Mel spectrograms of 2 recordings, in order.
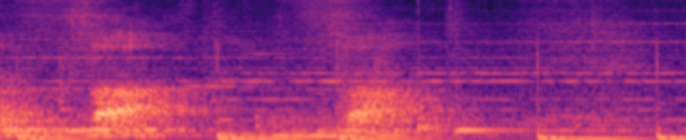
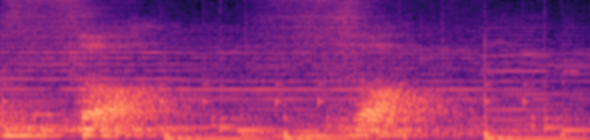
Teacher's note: Está acompañada de un sonido grave de las cuerdas vocales de la garganta. Es interdental y fricativa, como si fuera la dal o la za. Se pone la lengua entre los dientes, pero está en un punto medio o límite indistinguible entre la Z y la D, acompañada de este sonido grave que ya vimos en las dos letras anteriores.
